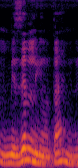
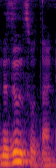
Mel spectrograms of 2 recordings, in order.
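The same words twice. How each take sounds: First: मिजल said without the final s, as the wrong form; teacher voicing the mistake मिजल, ending on l. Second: मिजल्स said with a clear final s; correct form. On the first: Teacher shows students the wrong form: मिजल said without final s. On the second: Teacher gives students the correct form: मिजल्स with a clear final s. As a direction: stress the s at the end of मिजल्स. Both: Shown as a demonstration.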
